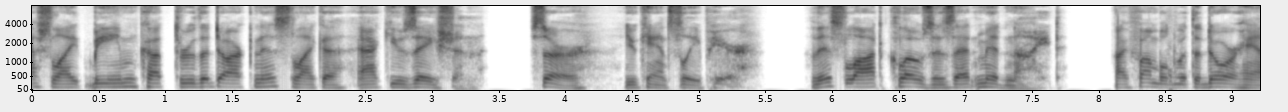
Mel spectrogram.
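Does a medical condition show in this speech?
No.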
